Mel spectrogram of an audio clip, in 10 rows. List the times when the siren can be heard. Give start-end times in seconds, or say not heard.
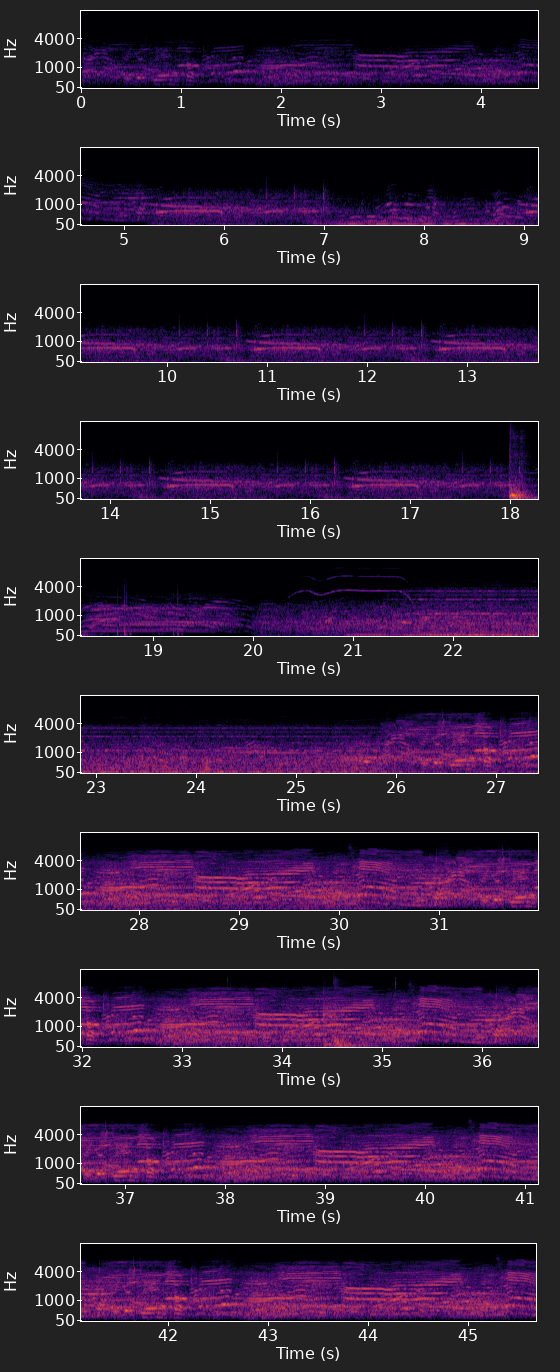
not heard.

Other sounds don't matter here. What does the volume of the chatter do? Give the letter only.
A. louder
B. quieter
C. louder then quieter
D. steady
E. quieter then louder
A.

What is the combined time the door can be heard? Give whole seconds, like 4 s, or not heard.
4 s.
